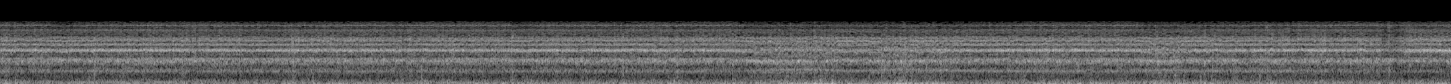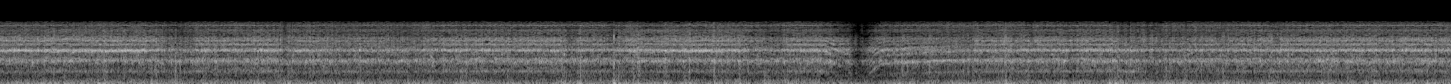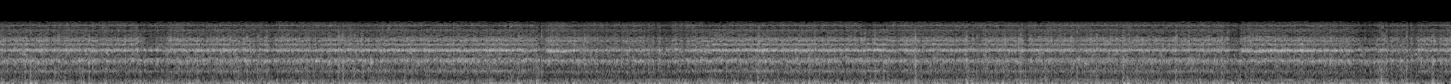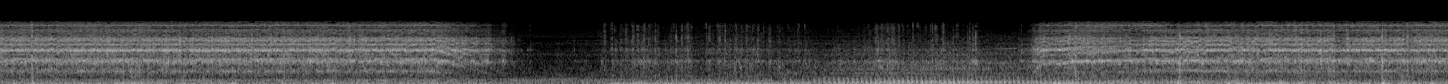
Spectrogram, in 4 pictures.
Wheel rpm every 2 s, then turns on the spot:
160, 160, 160, 160, 160, 160, 160, 160, 160, 160, 160, 120, 160, 160, 160, 160, 160, 160, 160, 160, 160, 160, 160, 160, 20, 20, 30, 140, 160.
50-52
